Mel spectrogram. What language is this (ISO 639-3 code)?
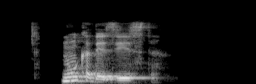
por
